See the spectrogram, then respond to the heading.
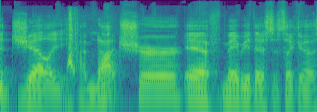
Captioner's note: mouse clicking; air whooshing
